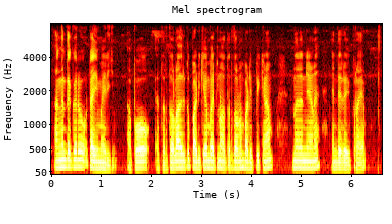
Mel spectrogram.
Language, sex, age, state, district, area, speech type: Malayalam, male, 18-30, Kerala, Palakkad, rural, spontaneous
